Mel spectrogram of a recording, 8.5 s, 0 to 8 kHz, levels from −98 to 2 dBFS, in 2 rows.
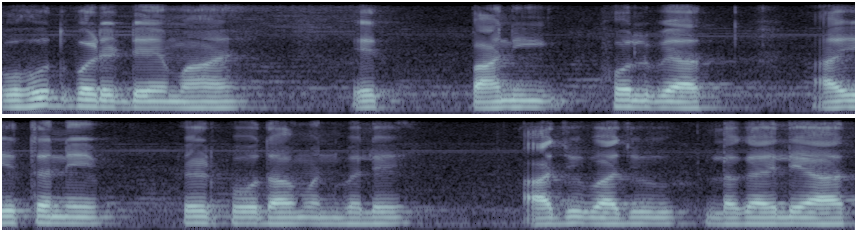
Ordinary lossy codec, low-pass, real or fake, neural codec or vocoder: none; 7.2 kHz; real; none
